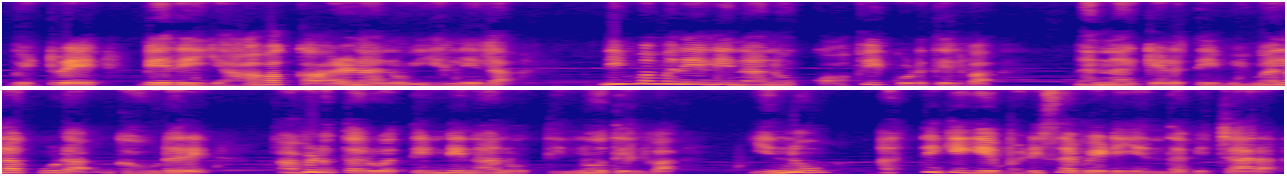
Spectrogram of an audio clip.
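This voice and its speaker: A woman's voice: fairly high pitch, unhurried, dark tone, breathy edge, faint music behind. A woman voicing a hurt young married woman who pleads and questions, in a storybook reading.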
